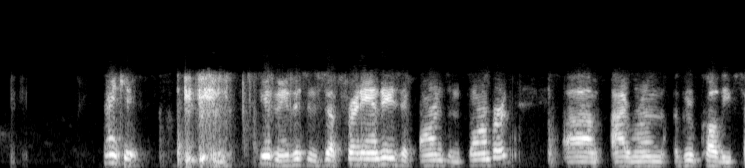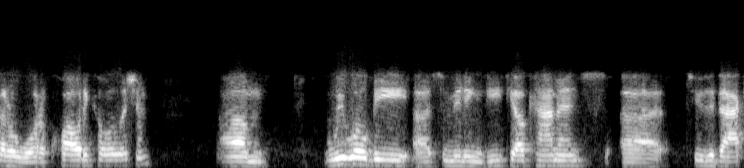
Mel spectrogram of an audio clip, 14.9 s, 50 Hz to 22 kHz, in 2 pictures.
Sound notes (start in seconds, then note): 1.8 sneezes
